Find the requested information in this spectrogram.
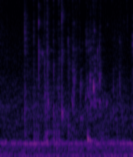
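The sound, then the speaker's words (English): Quiet sipping of water: a series of small wet clicks and soft slurps over about two seconds, with no talking. “But the one thing, sorry guys, I just need to take a drink of water here real fast.”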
